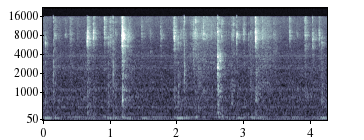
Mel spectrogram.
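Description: Fingers tap on laptop keys.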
